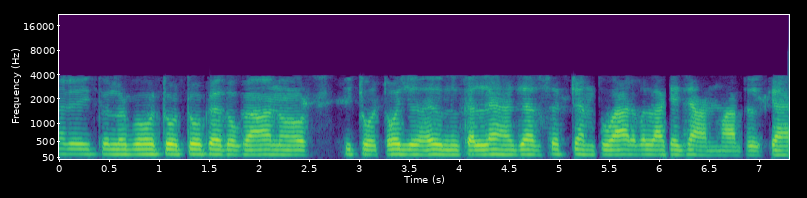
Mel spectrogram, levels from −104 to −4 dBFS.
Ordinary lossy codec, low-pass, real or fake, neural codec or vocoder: AAC, 16 kbps; 7.2 kHz; fake; codec, 16 kHz, 2 kbps, FunCodec, trained on Chinese and English, 25 frames a second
